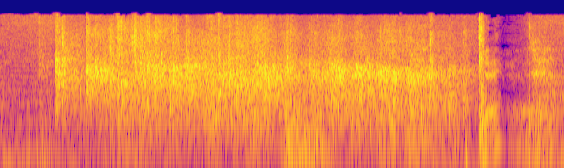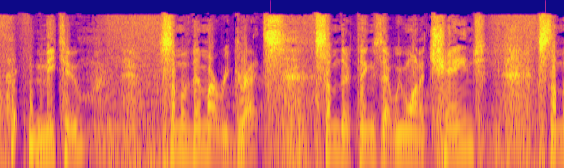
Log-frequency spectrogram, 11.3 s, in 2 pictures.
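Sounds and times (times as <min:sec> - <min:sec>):
crowd applause: 0:00.5 - 0:04.8
speech: 0:06.0 - 0:11.2.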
